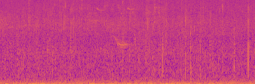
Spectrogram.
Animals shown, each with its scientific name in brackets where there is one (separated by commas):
Veery (Catharus fuscescens)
